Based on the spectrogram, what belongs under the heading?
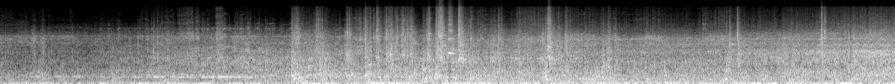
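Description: Nevada Northern Railway train of vintage wooden cars rolling past at close range: a steady rumble with sharp wheel clicks over the rail joints. It gets louder about three seconds in as the cars reach the spot.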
